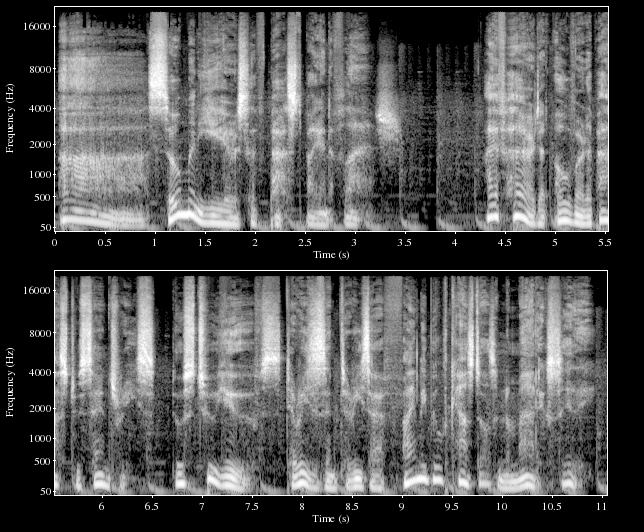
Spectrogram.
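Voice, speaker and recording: An actor playing an ancient, weary, wry male being in a fan-dubbed game drama, speaking in a slow, reflective, breathy way. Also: fairly low pitch, very animated, fairly bright tone, full character voice. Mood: wistful, weary. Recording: background music under the voice.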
